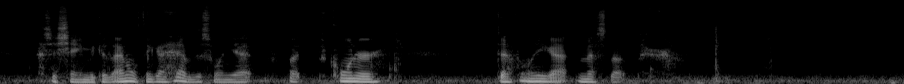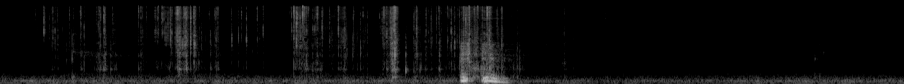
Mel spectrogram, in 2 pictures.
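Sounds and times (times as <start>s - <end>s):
foil wrapper tearing and crinkling: 9.4s - 14.8s.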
